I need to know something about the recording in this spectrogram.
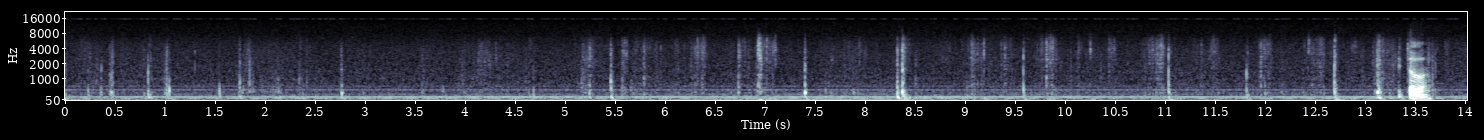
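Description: Clothing rustles and clicks softly.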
